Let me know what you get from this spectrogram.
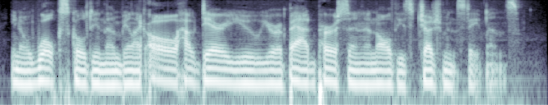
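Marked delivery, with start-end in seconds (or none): none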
